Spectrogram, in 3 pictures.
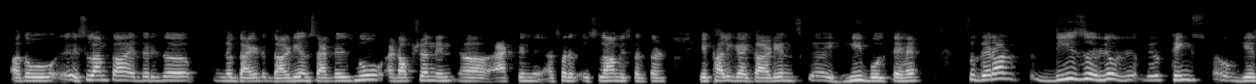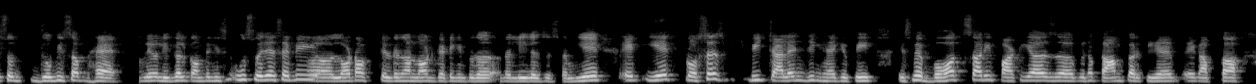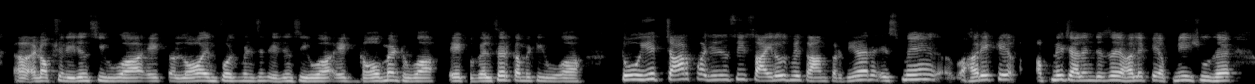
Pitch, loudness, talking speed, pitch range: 170 Hz, -19 LUFS, 130 wpm, 160-200 Hz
